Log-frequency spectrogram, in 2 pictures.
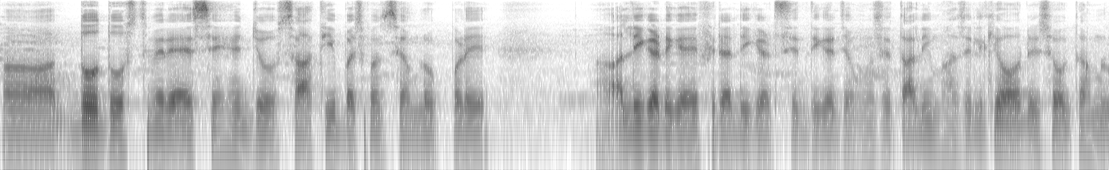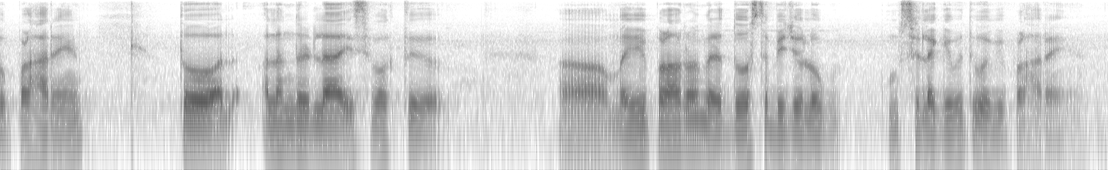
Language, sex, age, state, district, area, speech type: Urdu, male, 30-45, Uttar Pradesh, Mau, urban, spontaneous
